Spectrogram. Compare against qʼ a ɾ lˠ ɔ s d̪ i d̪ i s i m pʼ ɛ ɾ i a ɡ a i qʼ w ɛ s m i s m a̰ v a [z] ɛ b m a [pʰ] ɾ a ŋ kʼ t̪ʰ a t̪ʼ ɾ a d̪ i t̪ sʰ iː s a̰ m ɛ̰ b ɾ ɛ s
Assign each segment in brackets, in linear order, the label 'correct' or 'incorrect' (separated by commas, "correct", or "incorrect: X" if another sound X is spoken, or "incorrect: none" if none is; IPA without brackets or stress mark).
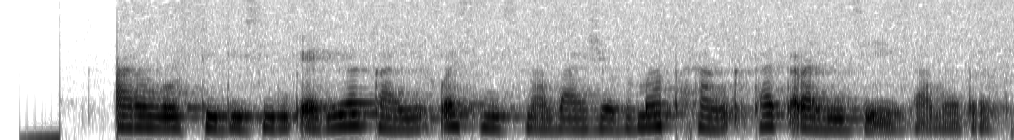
incorrect: ʒ, correct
